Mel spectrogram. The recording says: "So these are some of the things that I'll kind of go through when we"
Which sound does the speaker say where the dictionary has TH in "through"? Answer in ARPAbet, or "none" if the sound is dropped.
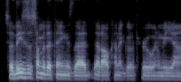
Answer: TH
